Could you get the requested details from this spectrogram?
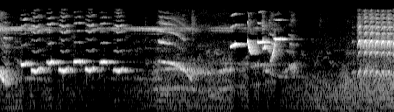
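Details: Black-throated laughingthrush kept in a cage for four months. A row of short, even whistled notes is followed by sliding calls, sharp high chirps and a buzzy burst at the close.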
